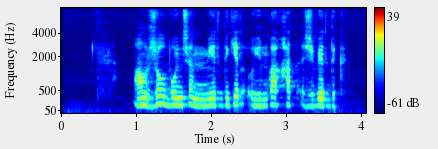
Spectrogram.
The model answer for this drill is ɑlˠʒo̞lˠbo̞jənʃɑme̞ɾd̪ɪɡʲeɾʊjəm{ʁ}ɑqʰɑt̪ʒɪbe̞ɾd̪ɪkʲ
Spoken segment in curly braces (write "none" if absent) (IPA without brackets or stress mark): ʁ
